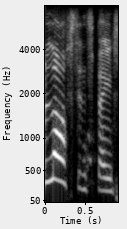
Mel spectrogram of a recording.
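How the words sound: It is said in a posh accent. "if you're posh"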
